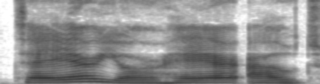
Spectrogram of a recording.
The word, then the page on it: tear you hair out: slow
